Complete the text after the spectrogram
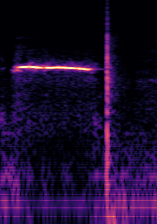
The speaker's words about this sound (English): I can't blow on it without whistling. I'm like, baby, yes, you can. Just, so we have to work on just, Mommy, I just can't. I just whistle all the time now. I just whistle all the time.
